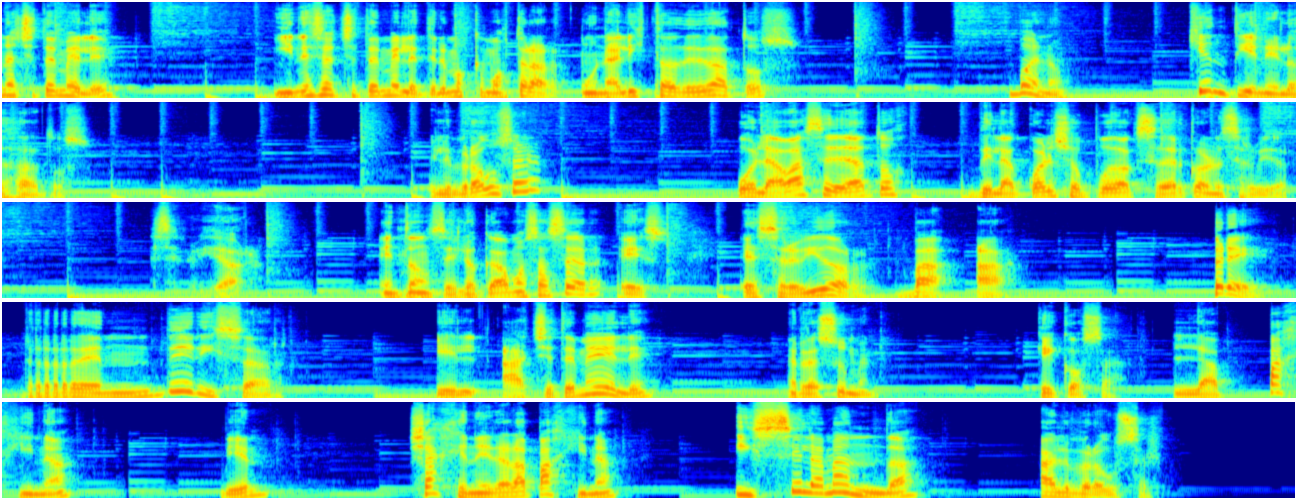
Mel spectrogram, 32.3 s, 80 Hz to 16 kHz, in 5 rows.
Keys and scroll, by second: 0.2-1.2 typing, 16.8 BackSpace, 18.3-22.8 typing, 24.5-27.0 typing, 27.4 Escape, 28.6 a, 28.8 space, 29.1 =, 30.1-31.4 typing.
